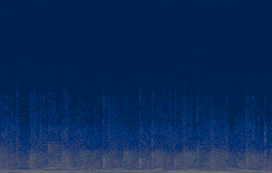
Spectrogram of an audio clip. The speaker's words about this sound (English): Let everybody clap for Jesus Christ right now.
